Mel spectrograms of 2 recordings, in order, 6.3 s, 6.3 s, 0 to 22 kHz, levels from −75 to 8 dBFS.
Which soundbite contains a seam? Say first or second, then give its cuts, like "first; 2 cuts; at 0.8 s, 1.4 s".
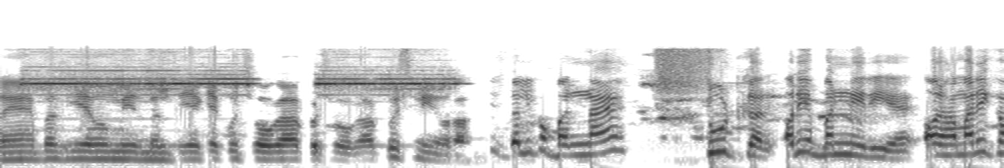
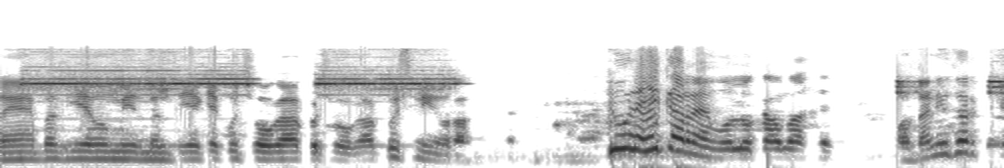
first; 1 cut; at 3.1 s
